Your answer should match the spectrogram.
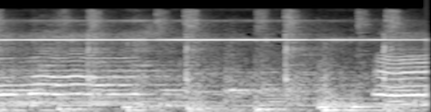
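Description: Live band music with a voice singing held notes over it. A thin, steady high-pitched tone runs through it and stops just after the end.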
